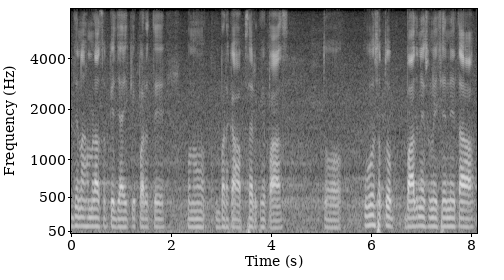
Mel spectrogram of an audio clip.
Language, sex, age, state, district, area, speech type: Maithili, male, 60+, Bihar, Purnia, urban, spontaneous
